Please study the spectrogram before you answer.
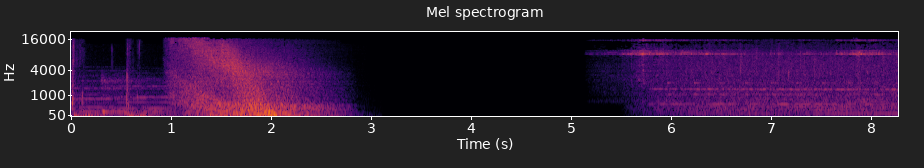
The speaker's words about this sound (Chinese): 真是见鬼了！最近地府咋老是下雨呀？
